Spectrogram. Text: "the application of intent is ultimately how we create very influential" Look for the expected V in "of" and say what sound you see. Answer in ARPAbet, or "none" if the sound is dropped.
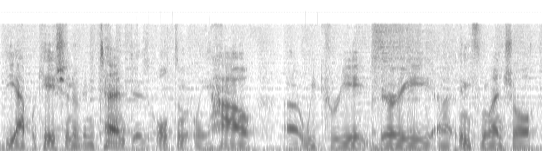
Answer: V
